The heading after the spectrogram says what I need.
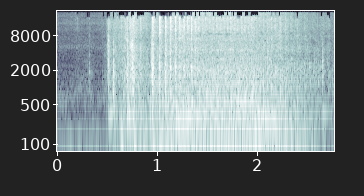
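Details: Husqvarna commercial mower that wouldn't start, after adjusting bail cable movement (recurring belt problem): one pull fires straight away, runs smoothly and evenly, then winds down cleanly; starts and stops correctly.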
